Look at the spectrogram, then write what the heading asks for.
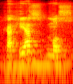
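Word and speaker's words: ἁγιασμός: Esa palabra santidad, como ya hemos dicho, en el griego es hagiasmos, con acento en la O, que significa literalmente purificar.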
